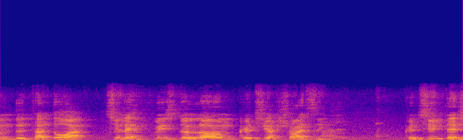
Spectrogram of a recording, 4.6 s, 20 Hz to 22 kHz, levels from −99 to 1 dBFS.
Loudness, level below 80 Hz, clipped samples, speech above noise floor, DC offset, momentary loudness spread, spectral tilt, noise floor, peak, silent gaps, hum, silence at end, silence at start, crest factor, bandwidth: -23 LUFS; -66 dBFS; under 0.1%; 27 dB; under 0.1%; 14 LU; -5 dB/octave; -50 dBFS; -8 dBFS; none; none; 0 s; 0 s; 16 dB; 8.6 kHz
